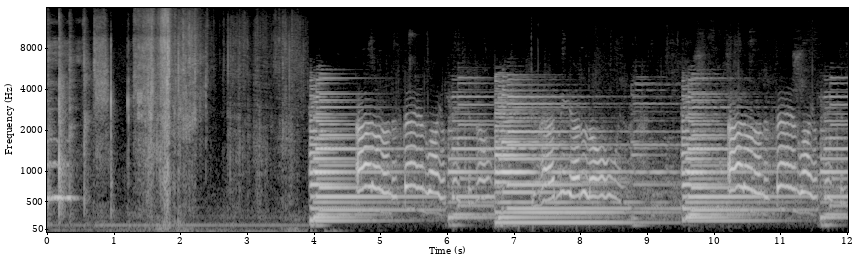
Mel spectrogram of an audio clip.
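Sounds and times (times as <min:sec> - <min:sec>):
woman squealing: 0:00.0 - 0:00.5
hand claps: 0:00.0 - 0:01.1
crinkling and rustling: 0:01.2 - 0:04.0.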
